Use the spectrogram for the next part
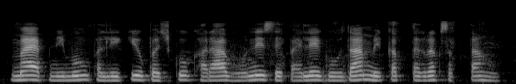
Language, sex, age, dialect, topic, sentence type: Hindi, female, 18-24, Awadhi Bundeli, agriculture, question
